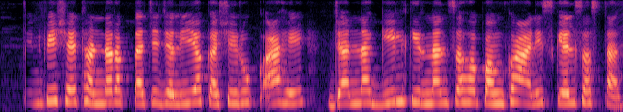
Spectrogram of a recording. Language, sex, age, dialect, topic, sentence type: Marathi, female, 18-24, Varhadi, agriculture, statement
